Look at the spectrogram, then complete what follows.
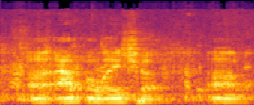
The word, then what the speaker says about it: Appalachia: it wrong just so you know it's actually pronounced appalachia don's from kentucky they say it wrong in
